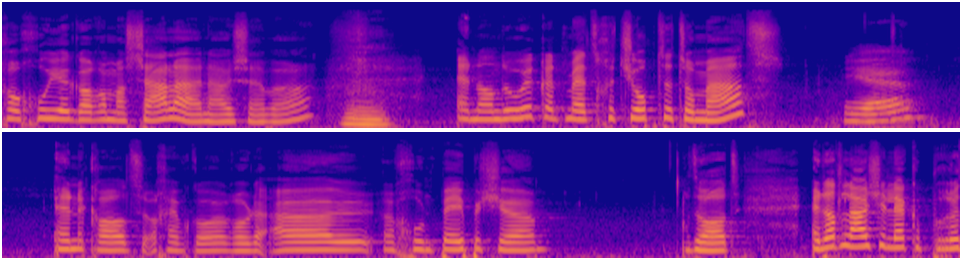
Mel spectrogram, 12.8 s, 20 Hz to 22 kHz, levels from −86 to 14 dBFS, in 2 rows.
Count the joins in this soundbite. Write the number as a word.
zero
